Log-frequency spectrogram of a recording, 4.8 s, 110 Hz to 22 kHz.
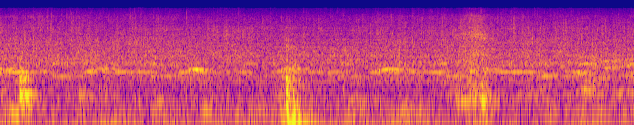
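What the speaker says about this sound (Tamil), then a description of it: "ஒரு 1 நிமிஷம் நல்லா கொதிக்கட்டும்." Pumpkin curry bubbles and simmers in a covered pan on the stove, a quiet continuous sizzle with soft crackling pops and a few slightly louder bursts scattered through.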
